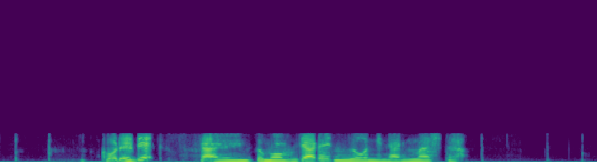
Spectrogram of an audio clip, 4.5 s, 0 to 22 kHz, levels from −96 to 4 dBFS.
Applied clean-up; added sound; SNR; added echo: neural diffusion model UNIVERSE++.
